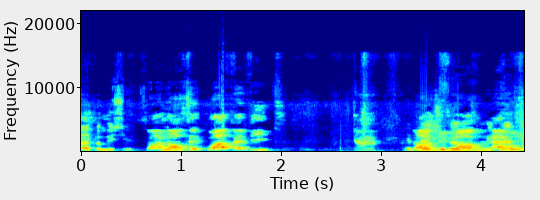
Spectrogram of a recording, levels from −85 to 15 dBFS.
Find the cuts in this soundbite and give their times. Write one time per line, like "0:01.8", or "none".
none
